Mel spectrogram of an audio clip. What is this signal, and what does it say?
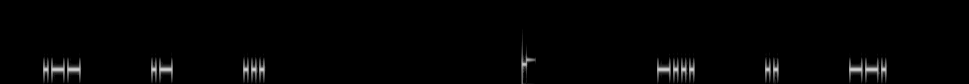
Morse code, heard as a keyed tone, about 30 wpm, spaced as for 10 wpm, 700 Hz. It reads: WAS BIG
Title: 6x Character Spacing - Top 200 Words - 30wpm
